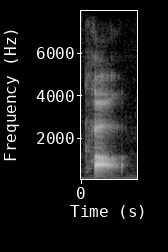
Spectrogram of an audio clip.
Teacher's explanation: British English is non-rhotic, meaning you do not pronounce the R at the end of a word, unless a vowel follows it.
